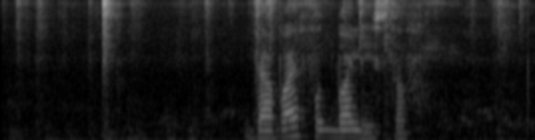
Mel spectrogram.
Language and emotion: Russian, neutral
